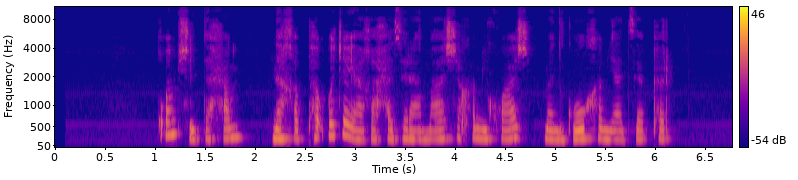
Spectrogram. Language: Kabardian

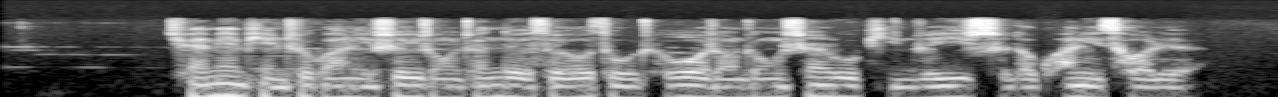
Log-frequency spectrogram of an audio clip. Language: Chinese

